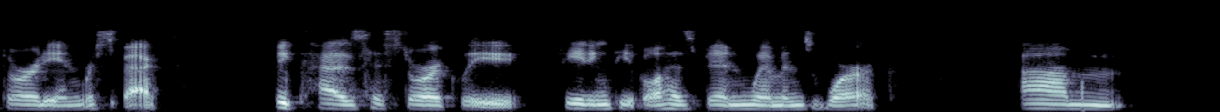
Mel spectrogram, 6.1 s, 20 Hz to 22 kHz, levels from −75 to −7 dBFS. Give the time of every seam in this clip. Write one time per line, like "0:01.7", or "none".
none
